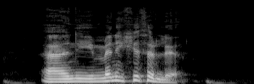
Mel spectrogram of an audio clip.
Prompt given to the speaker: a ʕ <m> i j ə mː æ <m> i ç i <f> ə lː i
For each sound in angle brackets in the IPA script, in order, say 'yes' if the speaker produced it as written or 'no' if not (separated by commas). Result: no, no, no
